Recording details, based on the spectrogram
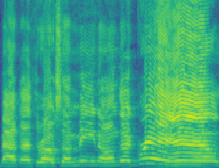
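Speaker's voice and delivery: cheeky sass, shrill, very high and loud. Imagining walking in and greeting someone like this: sassy, tone going up. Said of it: "why did my tone just go up? ... I had to be sassy when I said that".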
